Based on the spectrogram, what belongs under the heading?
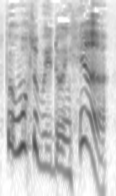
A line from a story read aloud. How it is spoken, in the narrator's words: exclaimed Hollyer, pale and horrified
